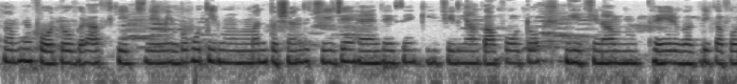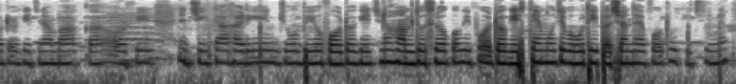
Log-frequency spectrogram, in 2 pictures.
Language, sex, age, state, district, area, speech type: Urdu, female, 18-30, Bihar, Khagaria, rural, spontaneous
